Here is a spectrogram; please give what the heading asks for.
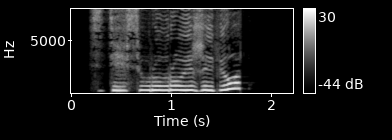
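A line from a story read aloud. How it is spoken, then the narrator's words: Joyful question. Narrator (Russian): радостно спросила Майки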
